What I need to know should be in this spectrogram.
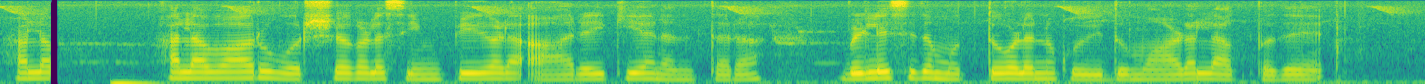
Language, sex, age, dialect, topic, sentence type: Kannada, female, 18-24, Coastal/Dakshin, agriculture, statement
